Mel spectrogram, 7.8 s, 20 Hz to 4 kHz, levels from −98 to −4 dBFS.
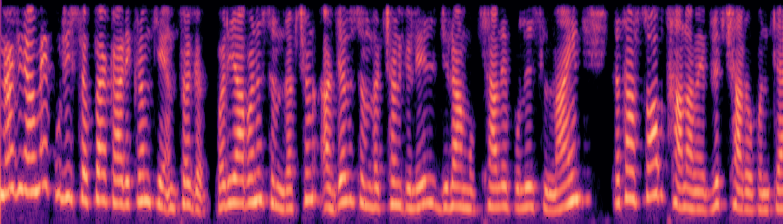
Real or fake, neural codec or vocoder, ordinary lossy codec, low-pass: fake; codec, 16 kHz, 4.8 kbps, FACodec; none; 3.6 kHz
